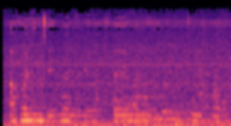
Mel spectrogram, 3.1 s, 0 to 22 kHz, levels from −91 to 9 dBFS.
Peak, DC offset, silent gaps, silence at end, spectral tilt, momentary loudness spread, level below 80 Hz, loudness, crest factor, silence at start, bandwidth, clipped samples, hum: -4 dBFS; under 0.1%; none; 0 s; -5.5 dB/octave; 12 LU; -32 dBFS; -21 LUFS; 16 dB; 0.05 s; 15.5 kHz; under 0.1%; none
